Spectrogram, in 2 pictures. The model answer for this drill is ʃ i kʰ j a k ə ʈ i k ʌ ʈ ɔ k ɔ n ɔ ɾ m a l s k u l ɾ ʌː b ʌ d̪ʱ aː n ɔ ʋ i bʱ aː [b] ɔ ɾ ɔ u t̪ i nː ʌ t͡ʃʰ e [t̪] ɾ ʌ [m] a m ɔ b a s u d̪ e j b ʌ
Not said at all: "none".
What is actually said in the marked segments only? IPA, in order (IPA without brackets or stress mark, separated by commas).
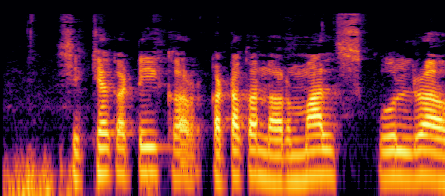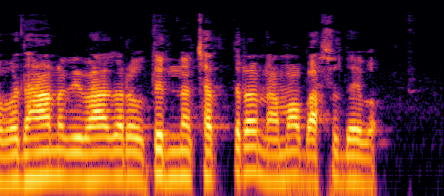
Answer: ɡ, t̪, n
